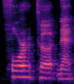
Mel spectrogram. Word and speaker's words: Fortinet: let's talk about the four to nat championship as we say that i had to look it up phonetically so i'm going to say it in three syllables all day here 156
